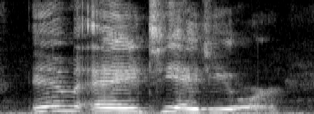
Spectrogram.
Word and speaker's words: Mather: It's Mather.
